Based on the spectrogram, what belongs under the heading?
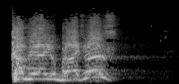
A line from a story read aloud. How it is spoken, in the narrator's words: he was shouting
